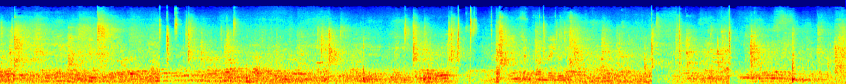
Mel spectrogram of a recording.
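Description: Carrom pieces clack sharply against each other and the board edge.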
